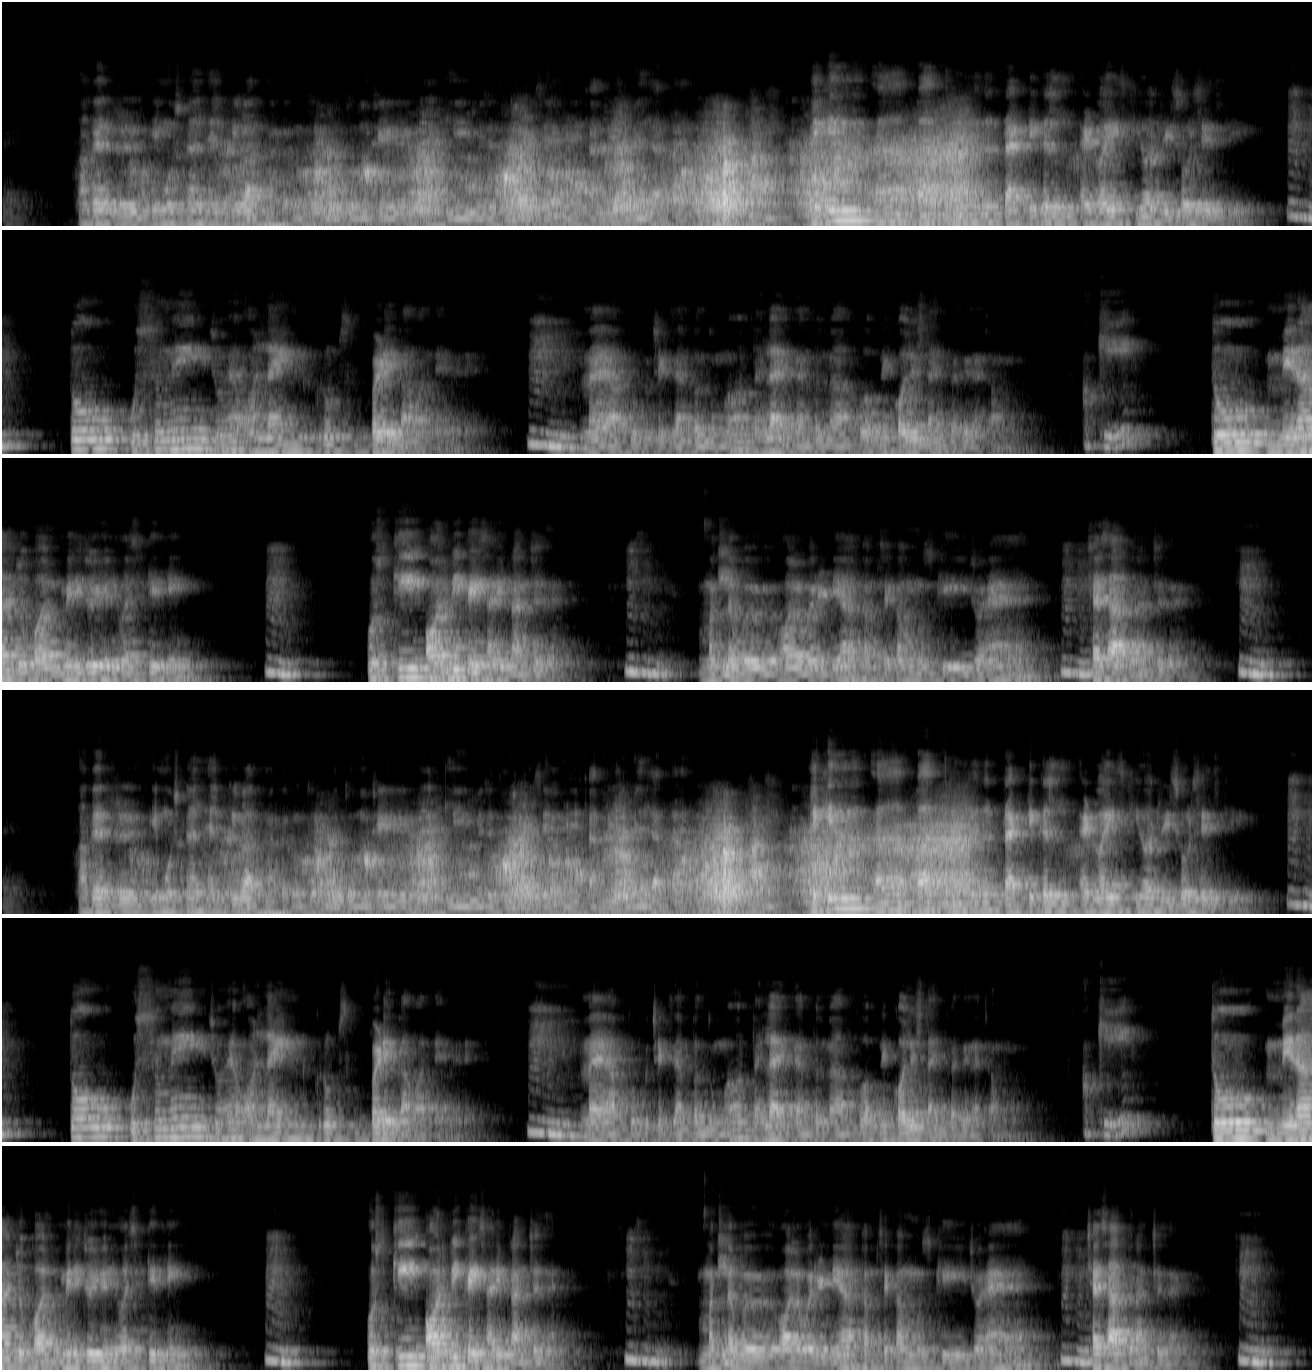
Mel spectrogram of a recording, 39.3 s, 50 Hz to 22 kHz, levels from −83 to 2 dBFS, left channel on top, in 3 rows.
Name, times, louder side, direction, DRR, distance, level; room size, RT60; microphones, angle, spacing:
voice 1, 0.8-6.9 8.1-12.4 13.8-17.7 18.9-23.1 25.2-28.0 29.9-31.7 33.2-36.4 37.1-38.0, right 1 dB, 60° right, 1 dB, 0.6 m, -27 dB
sound 1, 0.9-1.0 1.3-10.3 10.6-10.8, equal, 10° left, 1.4 m, -26 dB
voice 2, 7.4-7.8 12.8-13.2 18.4-19.0 24.1-24.4 28.8-29.1 32.4-32.9 33.2-33.5 36.8-37.1 38.6-38.9, equal, 20° right, -1 dB, 0.4 m, -32 dB
5.3 x 2.3 x 2.6 m, 0.86 s
head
